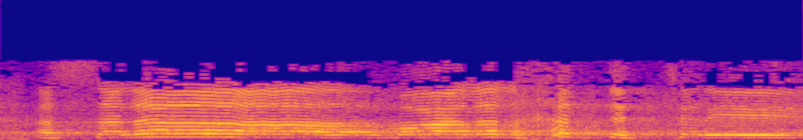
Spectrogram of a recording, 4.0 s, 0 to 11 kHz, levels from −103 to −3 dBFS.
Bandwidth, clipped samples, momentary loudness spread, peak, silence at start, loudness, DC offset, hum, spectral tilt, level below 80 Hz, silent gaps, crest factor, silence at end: 6.6 kHz; under 0.1%; 9 LU; -6 dBFS; 0 s; -19 LUFS; under 0.1%; none; -3.5 dB/octave; -64 dBFS; none; 14 dB; 0 s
